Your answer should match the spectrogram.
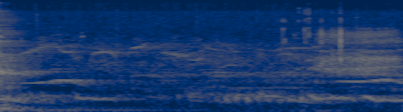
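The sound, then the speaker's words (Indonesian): A pigeon coos softly in low, rolling, throaty tones, a couple of murmuring phrases running together over about two seconds, fairly quiet, with no talking. “Ingin rasanya ia kabur dari sangkar, tapi ia tak mau melakukannya karena esok ada perlombaan balap merpati yang harus diikutinya.”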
